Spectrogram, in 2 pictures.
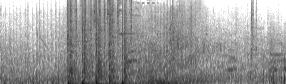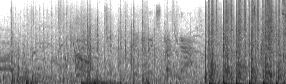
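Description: Rapid gunfire crackles close by.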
